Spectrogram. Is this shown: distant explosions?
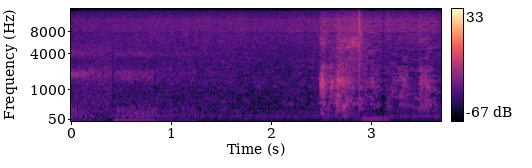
no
